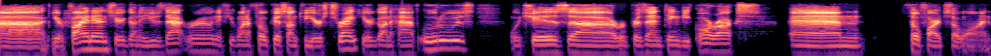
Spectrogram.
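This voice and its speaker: Here a man speaks with a Quebec accent at a moderate pace. His tone is bright and sharp, and the sound is dry and close with no echo. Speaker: rune reader, spiritual guest speaker. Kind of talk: podcast interview, explaining runes. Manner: halting, many fillers and restarts.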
